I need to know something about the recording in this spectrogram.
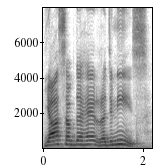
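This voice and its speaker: Lady teacher walking thru grammar at the board, slow and careful, says each key term twice. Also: mid-range voice, smooth. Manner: deliberate, repeats key terms while pointing at examples. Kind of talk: classroom explanation at a board.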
